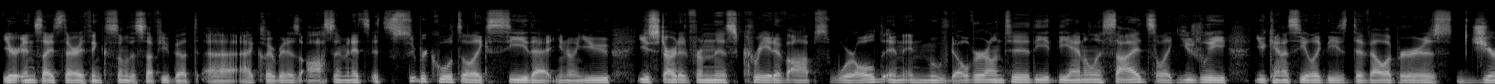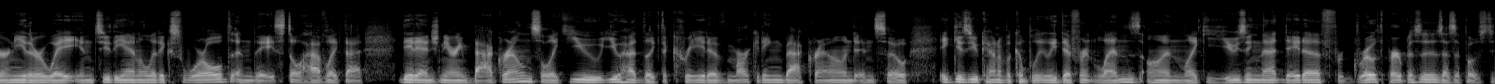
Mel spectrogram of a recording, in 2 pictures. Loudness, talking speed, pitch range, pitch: -26 LUFS, 205 wpm, 95-105 Hz, 100 Hz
